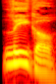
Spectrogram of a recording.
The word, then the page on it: legal: American English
